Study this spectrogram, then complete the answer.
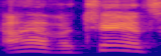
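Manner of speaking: mock hopeful, high and loud cry.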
